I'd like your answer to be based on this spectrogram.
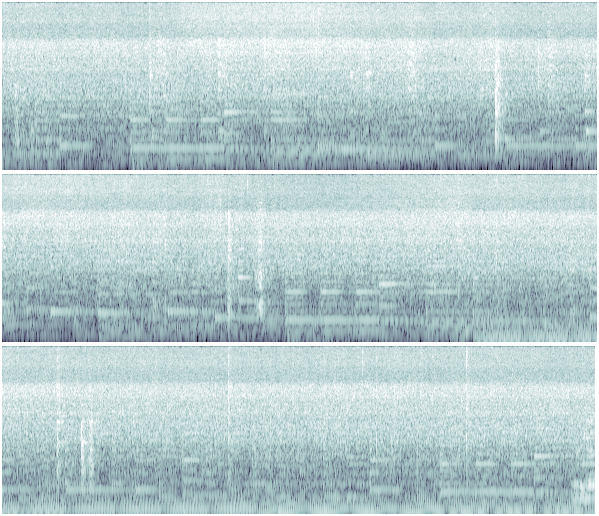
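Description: String beans for ginataang sitaw sizzle and are stirred in a pan, steady frying with occasional clinks and scrapes, under continuous background music.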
